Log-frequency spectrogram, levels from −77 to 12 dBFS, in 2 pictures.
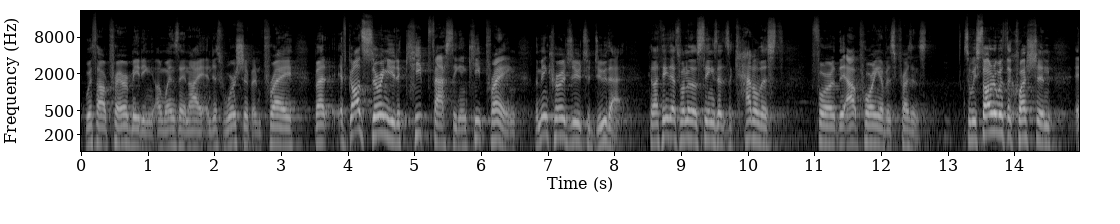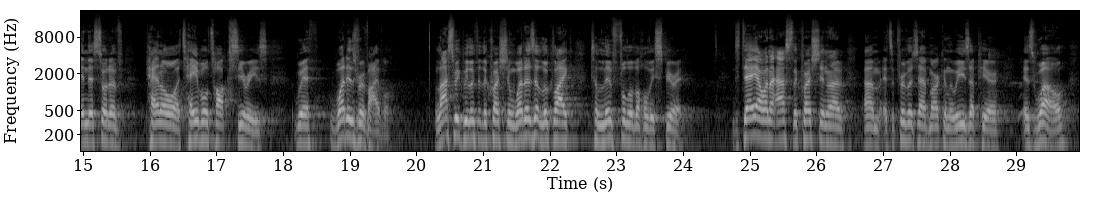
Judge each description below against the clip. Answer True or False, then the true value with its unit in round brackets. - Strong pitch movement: False (3.3 semitones)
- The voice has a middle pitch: True (150 Hz)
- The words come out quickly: True (210 wpm)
